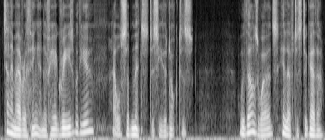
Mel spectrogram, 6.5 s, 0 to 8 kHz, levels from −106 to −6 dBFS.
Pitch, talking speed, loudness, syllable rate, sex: 135 Hz, 210 wpm, -18 LUFS, 6.3 syllables/s, male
